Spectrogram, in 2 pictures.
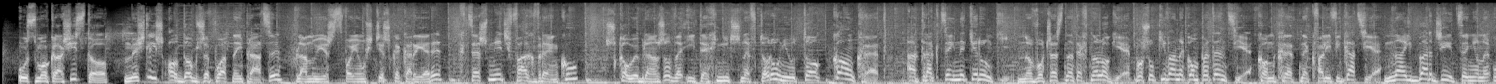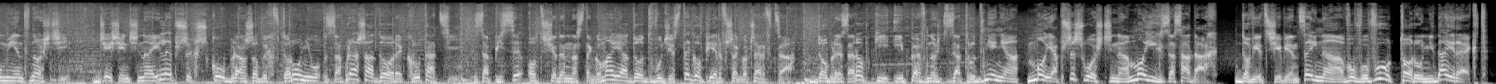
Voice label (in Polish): spot radiowy; szkolnictwo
